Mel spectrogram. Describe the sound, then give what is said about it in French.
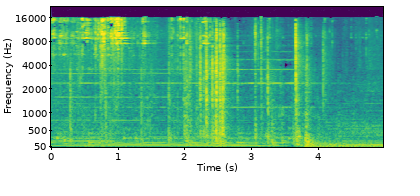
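A door is pushed shut, ending in a solid, heavy thunk after a few lighter knocks and shuffles, with no one speaking. “Fermez la porte.”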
